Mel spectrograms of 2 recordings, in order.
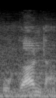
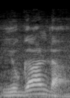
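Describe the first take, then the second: First: The word begins with an 'oo' sound. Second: The word begins with a 'you' sound. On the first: The speaker calls it wrong. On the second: The speaker calls it right.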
